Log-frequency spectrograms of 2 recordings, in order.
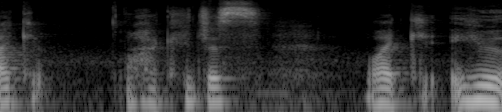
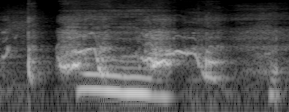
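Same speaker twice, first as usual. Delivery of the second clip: laughing sigh; 11 semitones higher, 10 dB louder than usual. Real, not acted.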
